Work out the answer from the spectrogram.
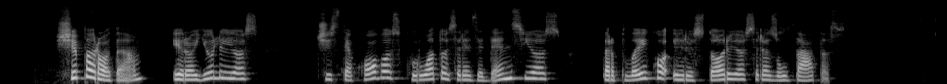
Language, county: Lithuanian, Panevėžys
